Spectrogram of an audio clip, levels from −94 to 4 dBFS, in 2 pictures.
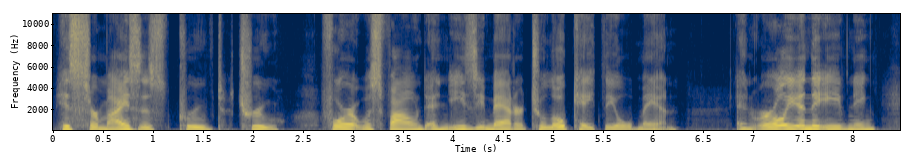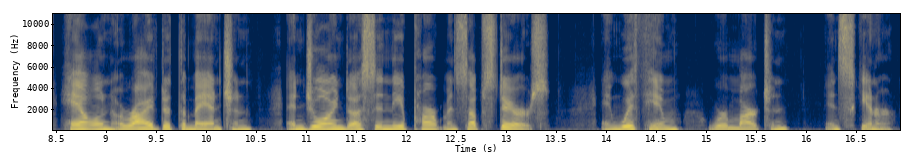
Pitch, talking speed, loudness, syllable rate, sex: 200 Hz, 140 wpm, -18 LUFS, 4.3 syllables/s, female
